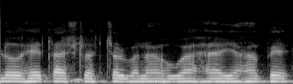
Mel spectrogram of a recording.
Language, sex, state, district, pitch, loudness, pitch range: Hindi, male, Haryana, Jhajjar, 135 Hz, -15 LUFS, 135-140 Hz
